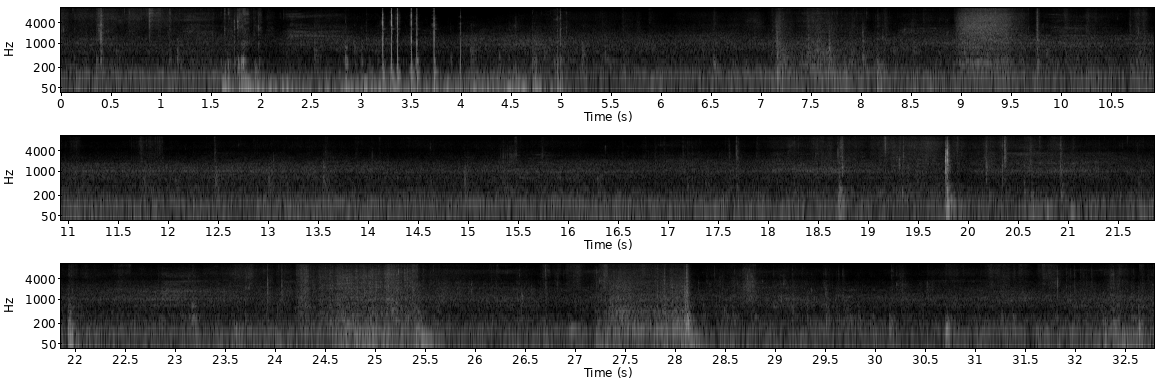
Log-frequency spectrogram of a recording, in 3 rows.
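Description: Knocks, taps and scrapes as interlocking plastic deck mat tiles are pressed into place and a portable plastic fuel tank is shifted onto them, over a steady low rumble. Sharp single knocks stand out about 20 and 22 seconds in.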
